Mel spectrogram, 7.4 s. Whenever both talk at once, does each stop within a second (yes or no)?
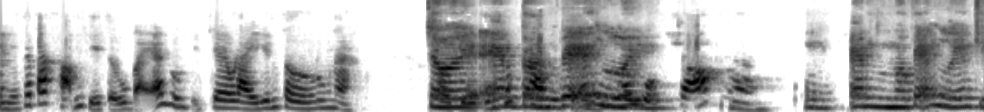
no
